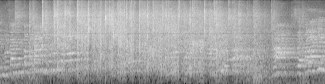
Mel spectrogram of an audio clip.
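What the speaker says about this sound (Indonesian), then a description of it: "terima kasih tepuk tangan dulu ya" Students in a classroom clap during a lesson, a scattered patter of hand claps and thumps mixed with children's chatter, loud and close throughout.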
